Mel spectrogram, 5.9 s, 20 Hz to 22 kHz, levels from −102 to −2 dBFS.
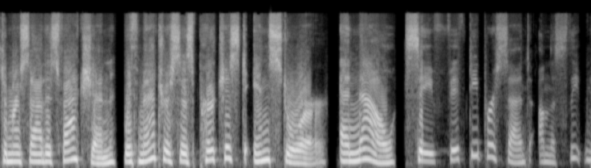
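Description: Speech recorded through an overloaded microphone: from 0.04 to 3.11 s and again from 3.41 to 4.23 s the peaks are flattened, about 12 dB and then about 8 dB over the converter's limit, with roughly a fifth and then about 15% of the samples clipped. The result is a harsh crackle on loud syllables, unlike compression's smeared swirl. This microphone overload is likely from input volume set too high. Separately, the microphone volume stepped down at 0.06, 3.07, 4.23 and 5.25 s, by about 3, 4, 11 and 4 dB. Voice and background drop together in one instant step rather than a gradual fade, which points to automatic gain control cutting the device level after clipping.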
